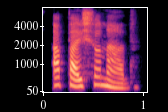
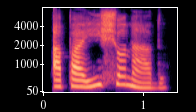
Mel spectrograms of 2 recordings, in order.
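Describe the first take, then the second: First: The i is weak and very short. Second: The i is strong and drawn out. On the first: The speaker calls it right. "e não" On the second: The speaker calls it wrong. "Se o i tivesse um som mais forte e mais demorado, a palavra seria pronunciada assim"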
